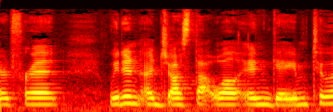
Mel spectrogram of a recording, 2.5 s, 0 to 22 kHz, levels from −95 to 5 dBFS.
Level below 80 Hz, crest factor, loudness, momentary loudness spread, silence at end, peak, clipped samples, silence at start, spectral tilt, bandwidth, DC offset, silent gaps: -54 dBFS; 16 dB; -22 LUFS; 4 LU; 0 s; -6 dBFS; under 0.1%; 0 s; -3.5 dB/octave; 16.5 kHz; under 0.1%; none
